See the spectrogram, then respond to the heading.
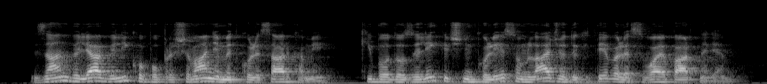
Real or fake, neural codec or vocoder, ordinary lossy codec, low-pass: real; none; none; 7.2 kHz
